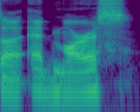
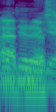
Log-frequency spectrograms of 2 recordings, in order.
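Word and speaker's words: Edmaris: It's Ed Morris. Just so you know. Ed Morris? Sorry. Did I do it again? Yeah, not Edmus.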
